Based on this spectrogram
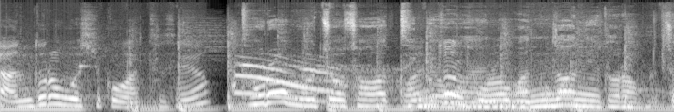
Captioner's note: so confusing sound effect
